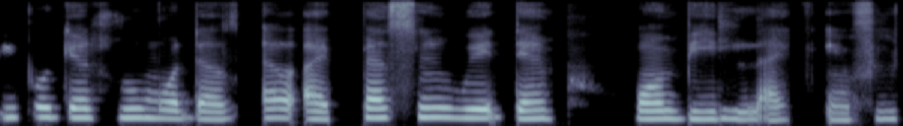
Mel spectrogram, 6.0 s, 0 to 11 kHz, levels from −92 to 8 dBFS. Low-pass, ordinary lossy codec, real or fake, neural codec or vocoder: 9.9 kHz; none; fake; autoencoder, 48 kHz, 128 numbers a frame, DAC-VAE, trained on Japanese speech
